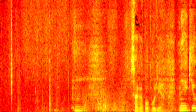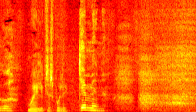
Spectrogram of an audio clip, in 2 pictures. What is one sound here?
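A man sobs and sniffles.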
